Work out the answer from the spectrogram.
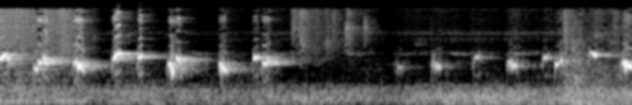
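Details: Streak-eared bulbul in ropel ngombak banyu song, a fast burst of loud, slurred whistled notes, then a brief pause and a softer, quicker run of similar chirps.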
